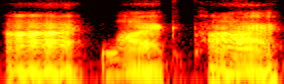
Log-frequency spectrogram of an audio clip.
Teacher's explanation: The second element is so soft that it smooths together into one monophthong. · Term: Smoothing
